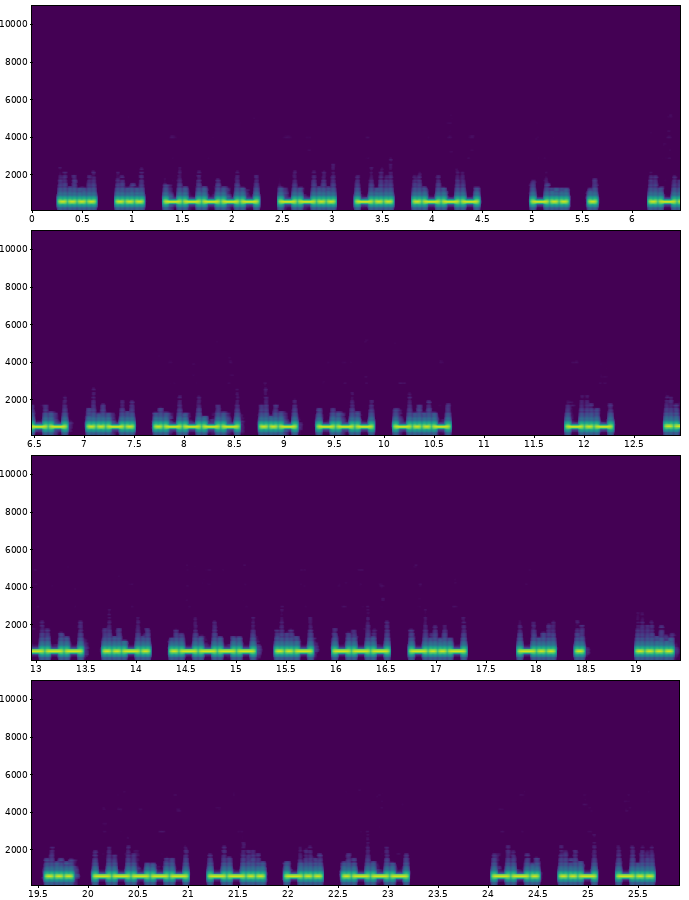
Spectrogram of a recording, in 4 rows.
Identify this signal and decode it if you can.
Morse code, heard as a keyed tone, about 25 wpm, spaced as for 20 wpm, 590 Hz. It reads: HS0ZDJ DE JF1UOX K JF1UOX DE HS0ZDJ GUD
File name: qso216 20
